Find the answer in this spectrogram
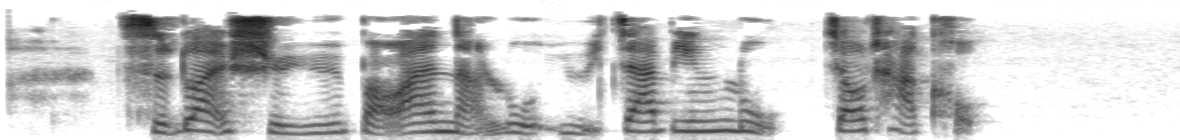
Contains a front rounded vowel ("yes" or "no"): yes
